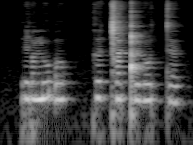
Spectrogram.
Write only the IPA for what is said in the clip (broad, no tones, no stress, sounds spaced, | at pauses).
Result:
ɾ i ɾ ɔ n u ʔ o | k ə ǀ a ǃ y l o tː ø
